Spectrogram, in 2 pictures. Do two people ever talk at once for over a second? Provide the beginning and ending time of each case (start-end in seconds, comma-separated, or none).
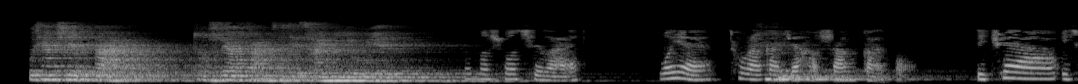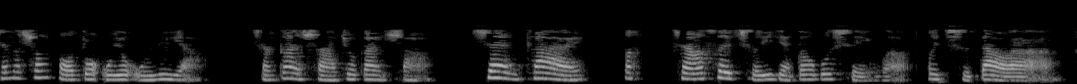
none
